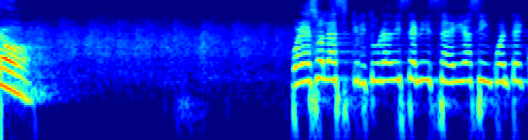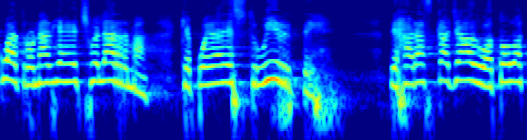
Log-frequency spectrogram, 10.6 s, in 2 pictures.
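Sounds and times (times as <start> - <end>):
speech: 0.0 - 0.4, 2.9 - 8.6, 9.2 - 10.5
audience applause: 0.0 - 3.0.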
